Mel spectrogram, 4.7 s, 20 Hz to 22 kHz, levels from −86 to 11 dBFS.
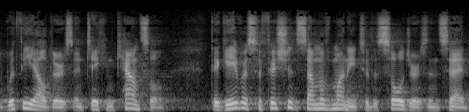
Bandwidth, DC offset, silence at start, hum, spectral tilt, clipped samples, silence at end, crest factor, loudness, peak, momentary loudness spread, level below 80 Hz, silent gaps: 15.5 kHz; under 0.1%; 0 s; none; -4 dB/octave; under 0.1%; 0 s; 18 dB; -22 LUFS; -4 dBFS; 5 LU; -68 dBFS; none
